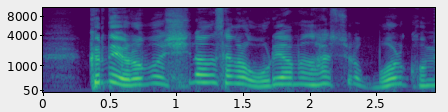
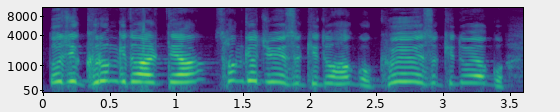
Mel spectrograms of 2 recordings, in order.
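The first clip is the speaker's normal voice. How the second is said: raised, higher-pitched rebuke; hammed-up exasperated telling-off; acted scolding; 5 semitones higher, 5 dB louder than usual. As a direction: play God sternly telling off a mature believer. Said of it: "막 혼낸단 말이죠".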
